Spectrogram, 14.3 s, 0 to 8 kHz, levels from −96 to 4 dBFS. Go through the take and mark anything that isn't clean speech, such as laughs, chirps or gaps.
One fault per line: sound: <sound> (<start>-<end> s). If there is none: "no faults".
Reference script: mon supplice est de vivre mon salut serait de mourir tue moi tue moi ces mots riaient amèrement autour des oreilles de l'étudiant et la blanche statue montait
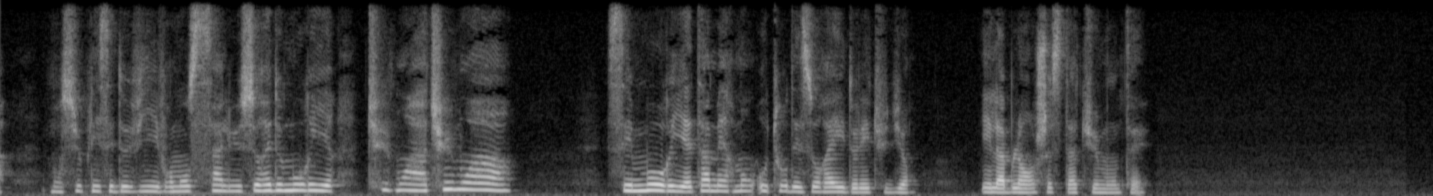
no faults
